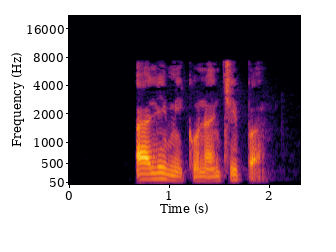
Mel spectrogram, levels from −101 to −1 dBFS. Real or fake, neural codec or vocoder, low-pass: real; none; 7.2 kHz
